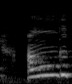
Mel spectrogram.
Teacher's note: अंग का जब हम उच्चारण करते हैं तो वो स्वर हमारी नासिका तक जाता है। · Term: नासिक्य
